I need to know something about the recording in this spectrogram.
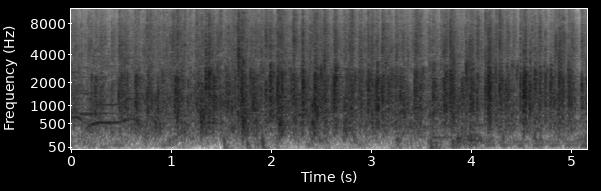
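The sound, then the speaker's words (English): A crowd breaks into sustained applause to welcome a speaker being introduced, dense overlapping claps at a steady, fairly loud level throughout with no voices standing out. “Can we give her a massive round of applause, please?”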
